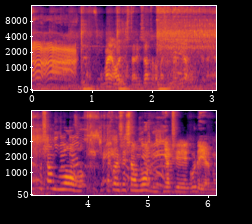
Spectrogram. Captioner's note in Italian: urlo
